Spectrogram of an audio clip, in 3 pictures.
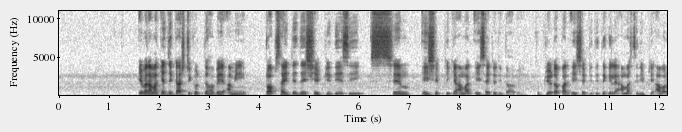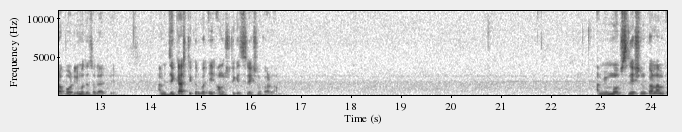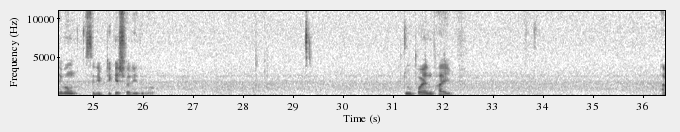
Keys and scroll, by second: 27.1 Down, 31.2 KP_2.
